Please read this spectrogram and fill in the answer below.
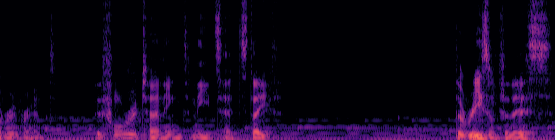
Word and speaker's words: Neatishead: Hana and today we are in Norfolk at nettis head St to paddle on the Norfolk broads here's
